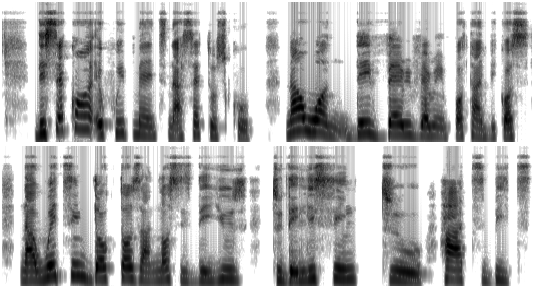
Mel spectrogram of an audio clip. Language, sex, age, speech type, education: Nigerian Pidgin, female, 30-45, spontaneous, tertiary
